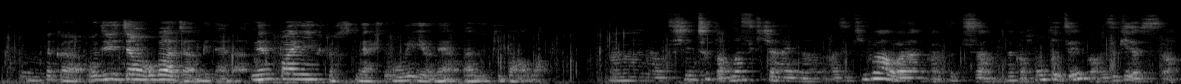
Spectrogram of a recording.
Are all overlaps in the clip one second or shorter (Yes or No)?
Yes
